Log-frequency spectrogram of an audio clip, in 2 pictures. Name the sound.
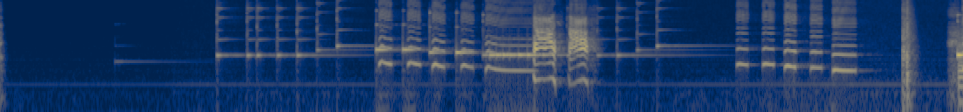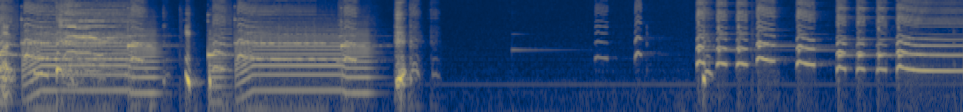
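video game soundtrack music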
